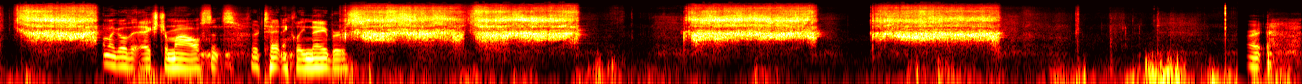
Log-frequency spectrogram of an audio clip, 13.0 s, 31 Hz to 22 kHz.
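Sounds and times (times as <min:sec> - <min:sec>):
steel trowel scraping concrete: 0:00.0 - 0:06.0, 0:06.8 - 0:10.2.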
